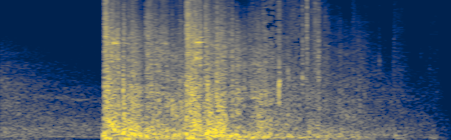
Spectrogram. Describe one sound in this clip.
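A rifle fires a single loud shot that echoes and slowly fades.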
